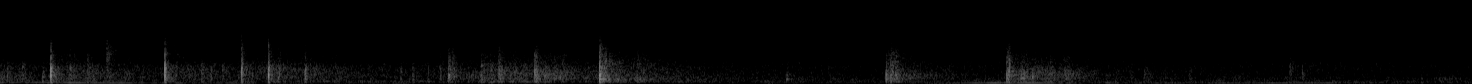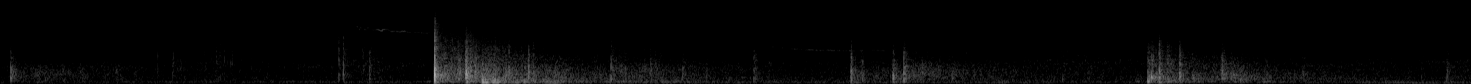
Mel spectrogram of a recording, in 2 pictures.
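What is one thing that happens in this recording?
Fireworks burst and crackle in the distance.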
